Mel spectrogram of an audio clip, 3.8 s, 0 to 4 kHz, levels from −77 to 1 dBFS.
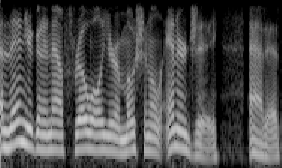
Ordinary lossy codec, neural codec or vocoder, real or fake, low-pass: Opus, 64 kbps; none; real; 3.6 kHz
